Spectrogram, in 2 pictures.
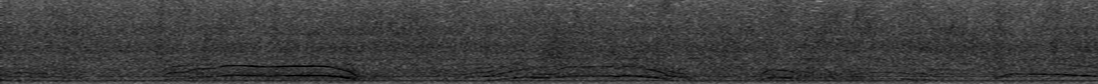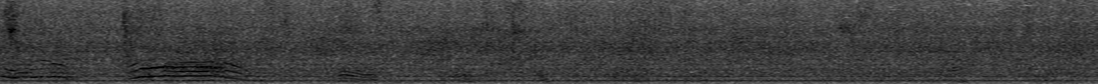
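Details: Ten newborn Basset Hound pups, two female and eight male, with their mother on the day they were born; a string of reedy arched whines, each bending up then down, some overlapping, against a constant background hum.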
